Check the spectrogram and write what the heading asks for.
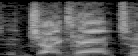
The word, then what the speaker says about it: Giganto: villain on the cover called, how did you pronounce it? Giganto. Giganto. Yeah. I always say Giganto, but you were probably right. It's Giganto.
